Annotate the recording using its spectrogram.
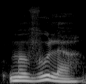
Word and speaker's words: Mvula: I have been a fan of Laura Mulva. Is that how you pronounce? – Mvula.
